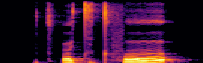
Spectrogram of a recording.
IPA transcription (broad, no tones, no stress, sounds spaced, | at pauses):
t͡sʼ œ tʲ ɘ t f əː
